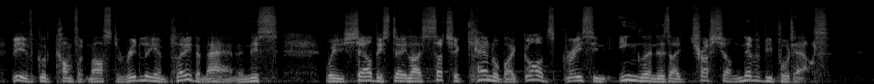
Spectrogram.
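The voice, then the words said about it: Stiff-upper-lip archaic English accent. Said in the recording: “the kind of the stiff upper lip Englishman in the war movies? ... the accent Thor speaks in”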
